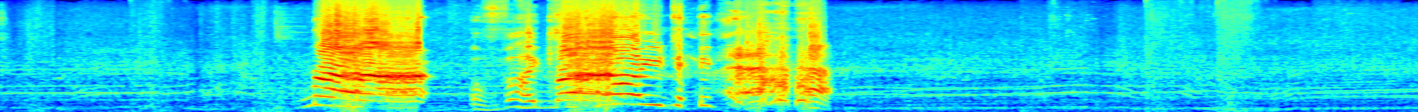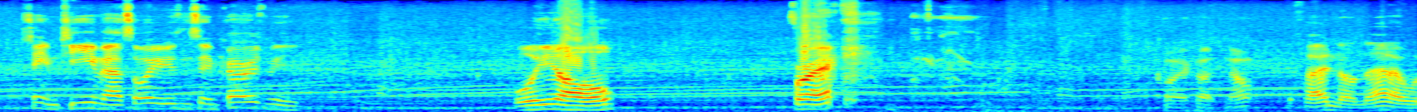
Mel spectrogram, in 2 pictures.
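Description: Racing car engines drone and rise in pitch as they speed up.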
